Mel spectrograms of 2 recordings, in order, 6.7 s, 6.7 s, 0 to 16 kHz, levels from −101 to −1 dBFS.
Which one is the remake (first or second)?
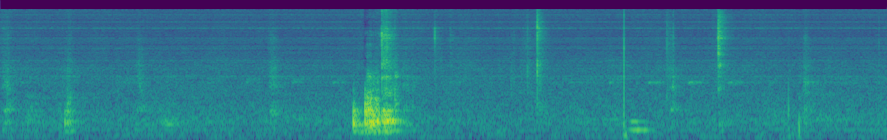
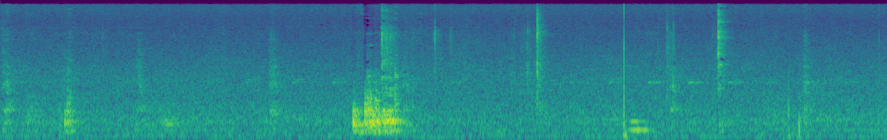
first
